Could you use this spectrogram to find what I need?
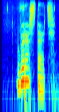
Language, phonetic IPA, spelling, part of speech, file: Russian, [vɨrɐˈstatʲ], вырастать, verb, Ru-вырастать.ogg
- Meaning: 1. to grow, to increase 2. to arise, to appear, to rise up, to sprout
